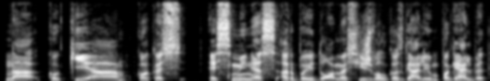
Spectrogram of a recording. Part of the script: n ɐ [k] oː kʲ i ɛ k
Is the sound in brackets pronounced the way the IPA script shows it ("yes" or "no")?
yes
